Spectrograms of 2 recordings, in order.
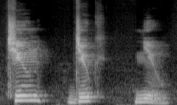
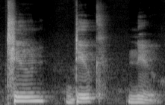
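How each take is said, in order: The two takes are said the same way.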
